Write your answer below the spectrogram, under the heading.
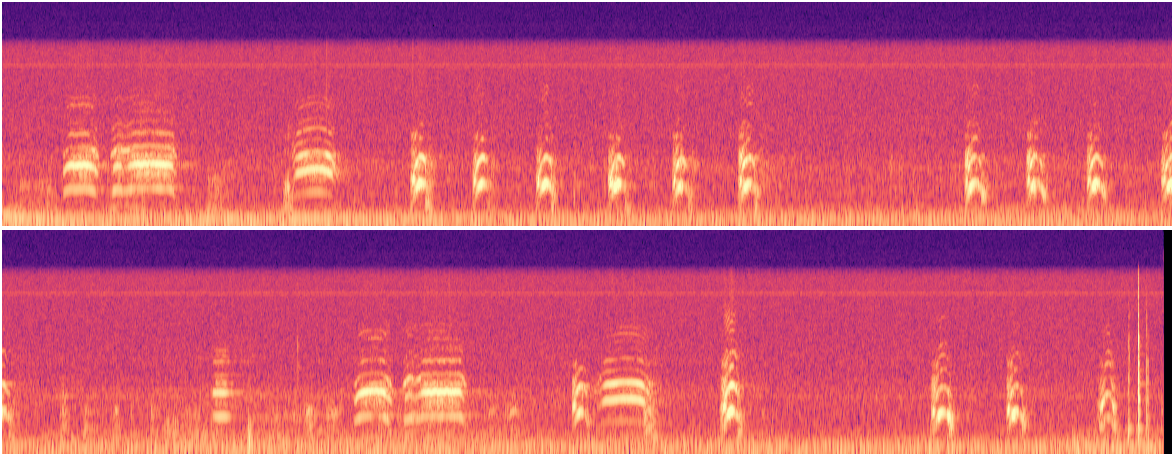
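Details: Belgian Malinois named Boston competing at a ring competition in Amboise, at CECA; bursts of sharp, harmonic barks in quick runs, some doubled or tripled, separated by short quiet pauses over a low background rumble.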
